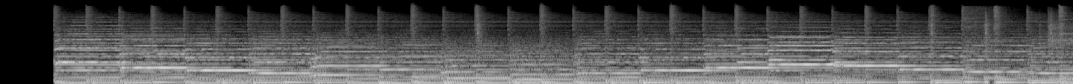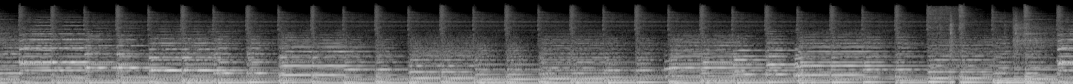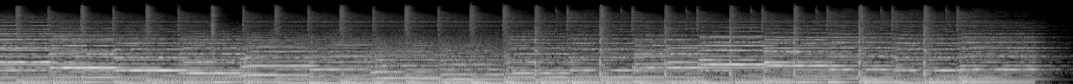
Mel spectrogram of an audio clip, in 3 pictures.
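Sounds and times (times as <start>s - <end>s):
big band ballad: 0.6s - 32.1s.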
